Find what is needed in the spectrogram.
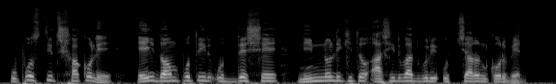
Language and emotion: Bengali, neutral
